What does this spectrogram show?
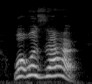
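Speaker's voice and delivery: high, loud startled question; play-acted startled cry; acted alarm. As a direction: react to a sudden noise, stagily. Startled pirate's line in play.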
